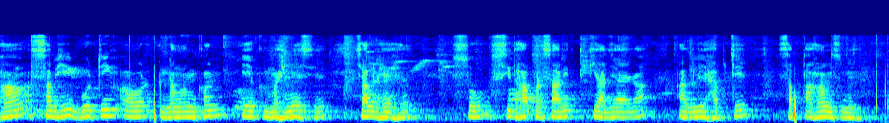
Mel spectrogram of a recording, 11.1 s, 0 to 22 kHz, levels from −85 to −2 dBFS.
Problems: constant background noise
